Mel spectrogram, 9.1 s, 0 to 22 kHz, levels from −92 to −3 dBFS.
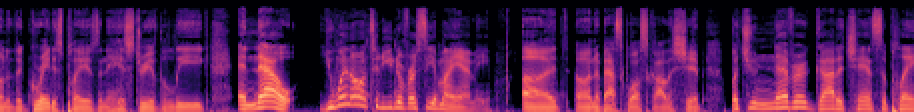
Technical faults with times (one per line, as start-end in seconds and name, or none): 3.10 dropped buffer (overrun)
6.92 dropped buffer (overrun)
